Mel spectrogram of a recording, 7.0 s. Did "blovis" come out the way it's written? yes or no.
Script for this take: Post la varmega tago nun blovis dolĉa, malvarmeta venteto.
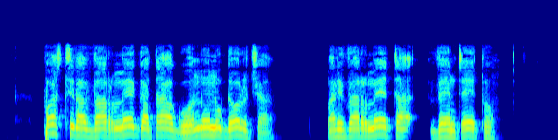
no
